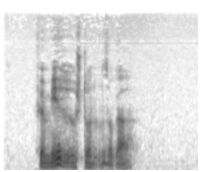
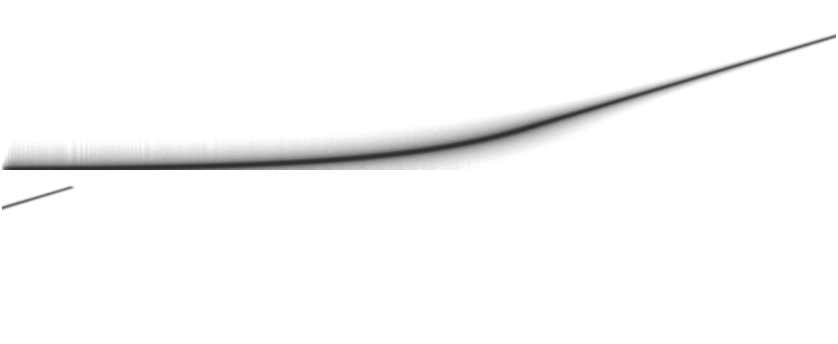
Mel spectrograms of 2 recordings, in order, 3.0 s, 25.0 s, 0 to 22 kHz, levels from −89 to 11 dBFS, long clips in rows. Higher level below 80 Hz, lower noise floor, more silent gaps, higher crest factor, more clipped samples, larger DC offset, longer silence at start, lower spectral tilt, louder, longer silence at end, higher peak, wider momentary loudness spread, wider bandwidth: second, -48 dBFS vs -20 dBFS; second, -56 dBFS vs under -90 dBFS; neither; first, 20 dB vs 6 dB; neither; neither; first, 0.5 s vs 0.05 s; first, -6 dB/octave vs -3 dB/octave; second, -21 LUFS vs -8 LUFS; second, 1 s vs 11.45 s; about the same, -2 dBFS vs -4 dBFS; about the same, 10 LU vs 9 LU; first, 17 kHz vs 6.8 kHz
